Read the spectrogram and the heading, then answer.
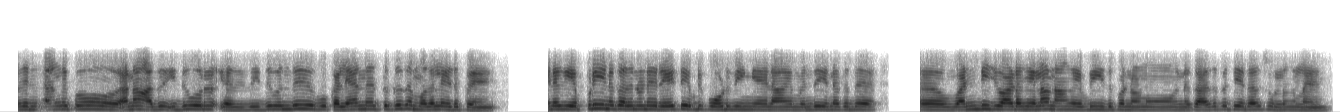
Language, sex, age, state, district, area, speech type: Tamil, female, 30-45, Tamil Nadu, Thoothukudi, urban, conversation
